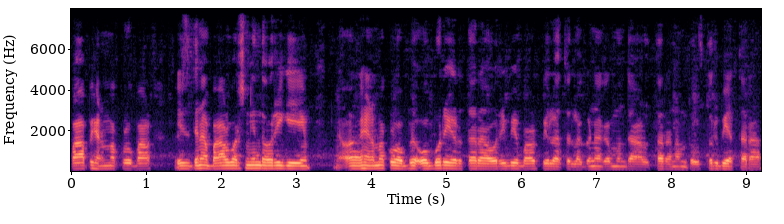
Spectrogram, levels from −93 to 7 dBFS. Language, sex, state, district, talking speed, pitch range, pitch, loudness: Kannada, male, Karnataka, Gulbarga, 150 wpm, 130-140 Hz, 135 Hz, -16 LUFS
